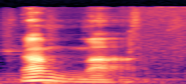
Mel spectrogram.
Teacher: nowadays, it is pronounced more like a devoiced G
